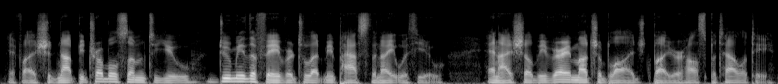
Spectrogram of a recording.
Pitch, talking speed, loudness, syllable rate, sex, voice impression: 95 Hz, 230 wpm, -19 LUFS, 5.8 syllables/s, male, very masculine, very adult-like, middle-aged, very thick, very tensed, very powerful, slightly bright, hard, slightly muffled, fluent, slightly raspy, very cool, very intellectual, very sincere, very calm, very mature, friendly, reassuring, slightly unique, very elegant, slightly wild, slightly lively, kind, slightly modest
